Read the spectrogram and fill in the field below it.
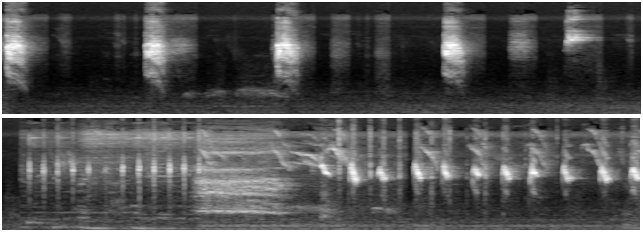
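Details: Long-tailed shrike song in the 'toet toet' style, recorded as a master recording for training cage birds: spaced short sharp whistled notes, then a buzzy burst followed by a fast run of bright repeated chips.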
